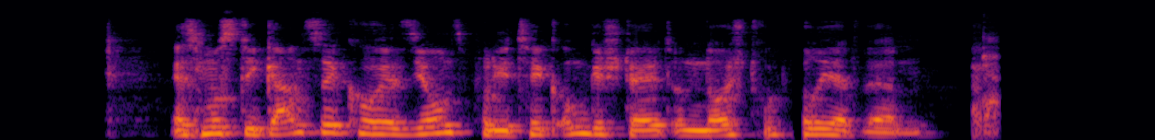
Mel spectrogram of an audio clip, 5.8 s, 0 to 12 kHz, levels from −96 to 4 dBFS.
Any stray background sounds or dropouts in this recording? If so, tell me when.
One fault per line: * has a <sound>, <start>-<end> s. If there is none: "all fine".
* has a laugh, 4.8-5.0 s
